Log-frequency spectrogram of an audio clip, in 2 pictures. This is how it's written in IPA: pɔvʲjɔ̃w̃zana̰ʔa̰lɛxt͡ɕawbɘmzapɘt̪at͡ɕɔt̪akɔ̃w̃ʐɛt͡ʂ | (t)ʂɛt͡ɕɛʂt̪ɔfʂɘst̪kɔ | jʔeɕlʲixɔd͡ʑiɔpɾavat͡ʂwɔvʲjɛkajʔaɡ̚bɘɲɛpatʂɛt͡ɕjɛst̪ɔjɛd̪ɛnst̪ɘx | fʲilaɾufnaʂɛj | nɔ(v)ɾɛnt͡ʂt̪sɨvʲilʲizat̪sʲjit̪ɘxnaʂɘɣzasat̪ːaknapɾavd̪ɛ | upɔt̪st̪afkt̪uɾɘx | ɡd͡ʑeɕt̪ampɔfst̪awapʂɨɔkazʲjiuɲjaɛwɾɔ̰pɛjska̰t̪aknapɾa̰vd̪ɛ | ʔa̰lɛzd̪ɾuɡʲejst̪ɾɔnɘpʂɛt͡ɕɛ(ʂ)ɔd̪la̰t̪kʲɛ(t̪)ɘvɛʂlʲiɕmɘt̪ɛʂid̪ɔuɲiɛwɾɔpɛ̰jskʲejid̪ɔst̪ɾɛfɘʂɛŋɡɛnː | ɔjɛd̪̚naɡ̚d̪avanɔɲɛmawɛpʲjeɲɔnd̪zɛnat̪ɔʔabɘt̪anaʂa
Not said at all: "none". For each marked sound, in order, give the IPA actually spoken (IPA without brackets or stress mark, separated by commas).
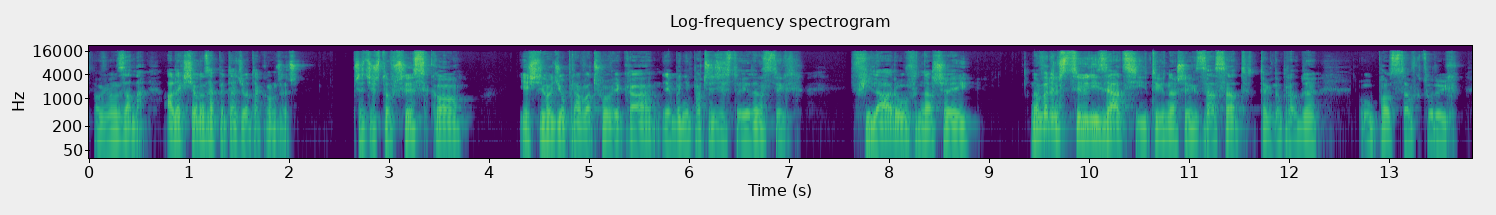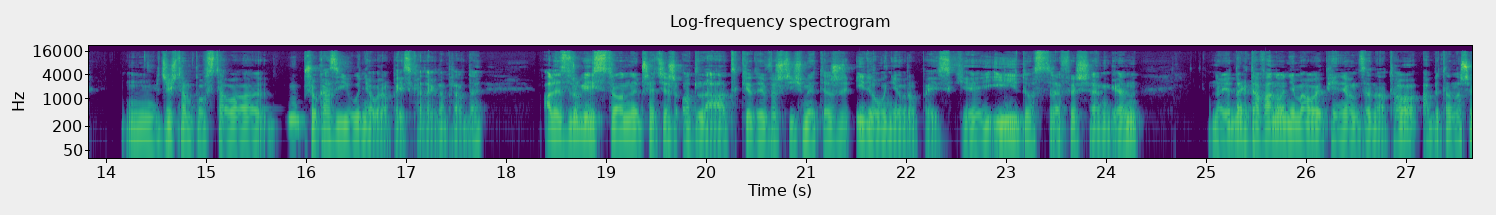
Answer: p, v, ʂ, d̪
